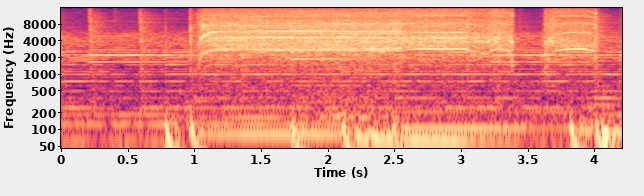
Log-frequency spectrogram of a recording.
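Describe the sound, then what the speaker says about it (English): A power drill whines steadily as it bites into metal, drilling out rivets holding a brake line on a Polaris RZR A-arm, with clicks and clunks of the tool at the start and end, close up. "we'll need to drill out the 2 rivets holding the brake line to it"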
